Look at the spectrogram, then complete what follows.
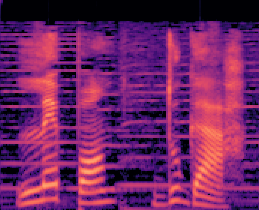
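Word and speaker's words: Le Pont du Gard: Vamos lá na pronúncia. Lepon DAR, uma obra prima da engenharia romana que inacreditavelmente ainda está de pé depois de 2000 anos desafiando o tempo.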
